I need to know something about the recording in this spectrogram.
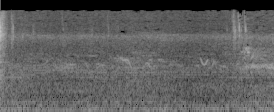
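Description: Quiet outdoor background noise with no distinct sound event: a pause in the talk.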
